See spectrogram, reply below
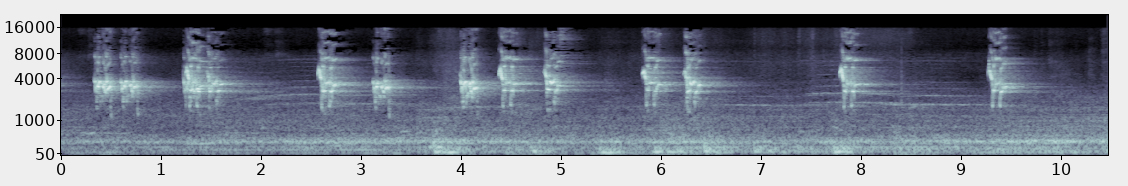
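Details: Budgerigars kept as pets, song played to help budgies learn to sing and talk; evenly spaced buzzy chirps, often in pairs, repeating about every second.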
